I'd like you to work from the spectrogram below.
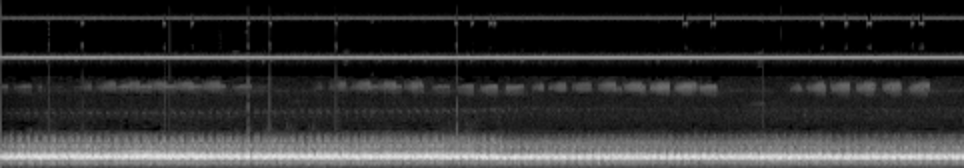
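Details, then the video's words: Deep-night frogs in full chorus, their quick pulsing calls merging into one even, buzzing wall of sound. Faint high whistled tones come and go above the steady drone. "Call of the frog in the deep night"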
